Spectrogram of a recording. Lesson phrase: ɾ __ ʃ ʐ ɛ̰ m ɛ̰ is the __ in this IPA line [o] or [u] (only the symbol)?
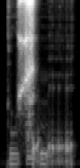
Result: u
